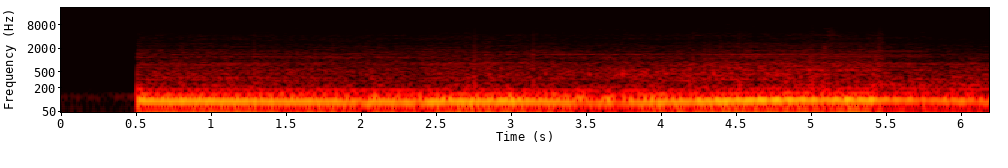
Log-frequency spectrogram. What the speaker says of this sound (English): we heard what sounded like a vehicle on Silver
